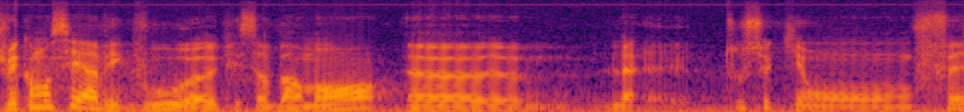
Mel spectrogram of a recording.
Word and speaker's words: Barman: Et nous avons Christophe Barman, le cofondateur de Loico. On dit barman, mais ça s'écrit barman, hein, j'avoue.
